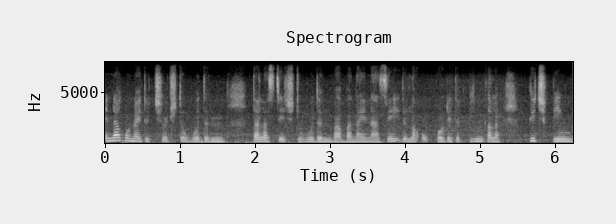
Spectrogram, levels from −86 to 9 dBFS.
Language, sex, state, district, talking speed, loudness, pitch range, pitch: Nagamese, female, Nagaland, Dimapur, 220 wpm, -19 LUFS, 190-210 Hz, 195 Hz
